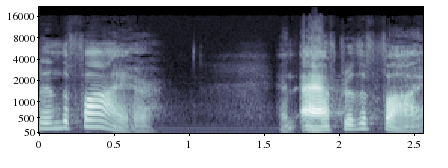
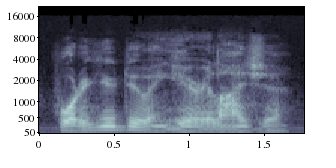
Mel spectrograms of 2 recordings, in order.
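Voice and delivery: much softer, hushed question; still small voice; 7 semitones lower, 12 dB quieter than usual. Retold or imitated. The still small voice of God asks Elijah, hushed. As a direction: ask it gently and low. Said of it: "a voice came to him and said".

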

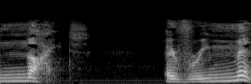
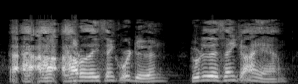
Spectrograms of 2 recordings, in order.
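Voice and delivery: loud, high, eager Jesus asking his friends; Jesus loudly asking the disciples how they're doing; Jesus voiced; 5 semitones higher, 9 dB louder than usual. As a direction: call out to the disciples like a pollster.

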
